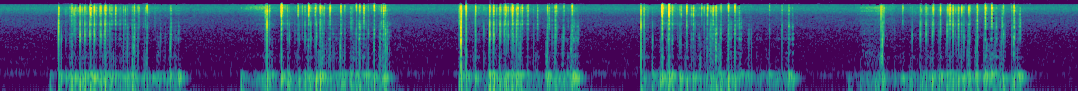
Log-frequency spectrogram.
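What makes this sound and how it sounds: Long acrylic nail tips scratch across a hollow steel mesh microphone grille in five separate bursts. Each burst is a deep, rumbling, boomy scrape centered low, with fine crackling ticks sparkling up into the high range. Brief near-silent pauses fall between the bursts.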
